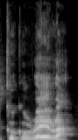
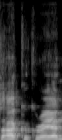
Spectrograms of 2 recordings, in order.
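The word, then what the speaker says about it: Cucurella: way Rodrigo I had I used to pronounce kukura and he told me he was pronounced kukura not Kera uh and already we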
